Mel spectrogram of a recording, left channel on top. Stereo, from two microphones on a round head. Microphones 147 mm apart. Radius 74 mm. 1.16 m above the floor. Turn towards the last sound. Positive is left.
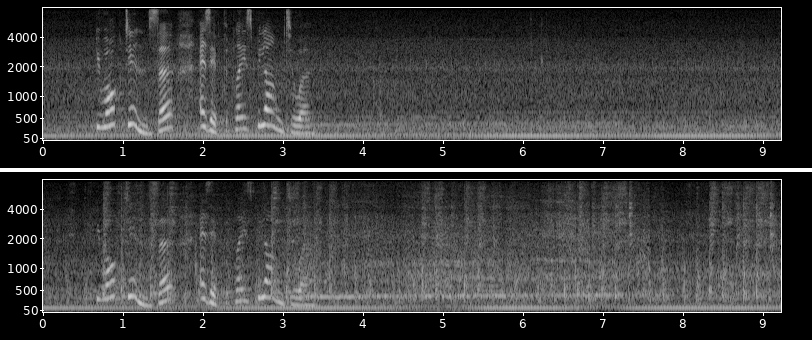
turn(degrees=70)  # may be behind; listen again after turning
